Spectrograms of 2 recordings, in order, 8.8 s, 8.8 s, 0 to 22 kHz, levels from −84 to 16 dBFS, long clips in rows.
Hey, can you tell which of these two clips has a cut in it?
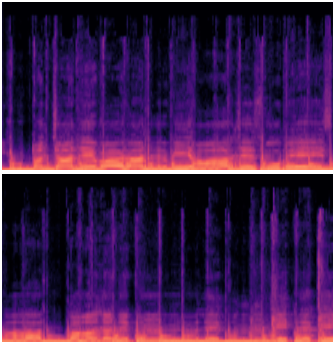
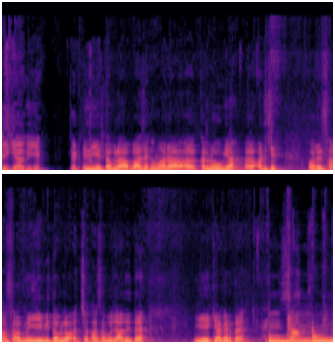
second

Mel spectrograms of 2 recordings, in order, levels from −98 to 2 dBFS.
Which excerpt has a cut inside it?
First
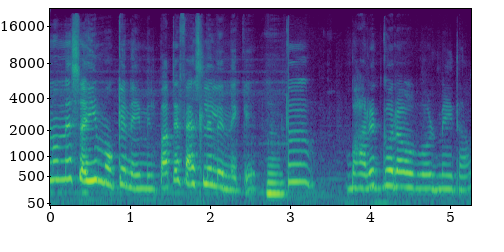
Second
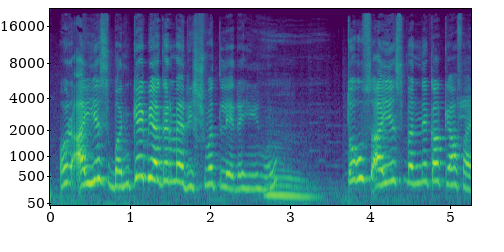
first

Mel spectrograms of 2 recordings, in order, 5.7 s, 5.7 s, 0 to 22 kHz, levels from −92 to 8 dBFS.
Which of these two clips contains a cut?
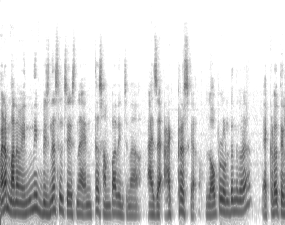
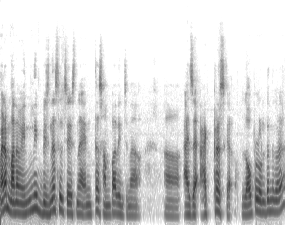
first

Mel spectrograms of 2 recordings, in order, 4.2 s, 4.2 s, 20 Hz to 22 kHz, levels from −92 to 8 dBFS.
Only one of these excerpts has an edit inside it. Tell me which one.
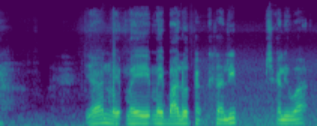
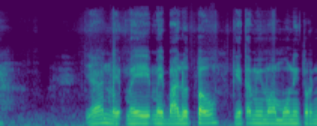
first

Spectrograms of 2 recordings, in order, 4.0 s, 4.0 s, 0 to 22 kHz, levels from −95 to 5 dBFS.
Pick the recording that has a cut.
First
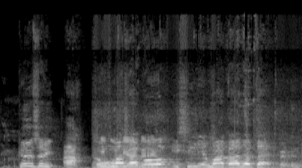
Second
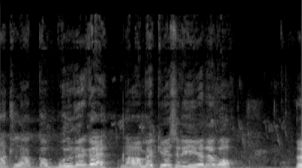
first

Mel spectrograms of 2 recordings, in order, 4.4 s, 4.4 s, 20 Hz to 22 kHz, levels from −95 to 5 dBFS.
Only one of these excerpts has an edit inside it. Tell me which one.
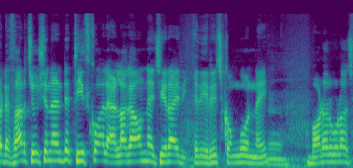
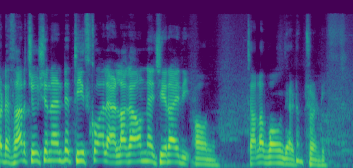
first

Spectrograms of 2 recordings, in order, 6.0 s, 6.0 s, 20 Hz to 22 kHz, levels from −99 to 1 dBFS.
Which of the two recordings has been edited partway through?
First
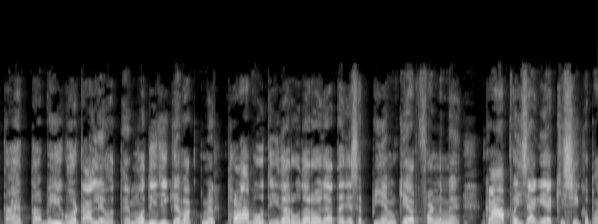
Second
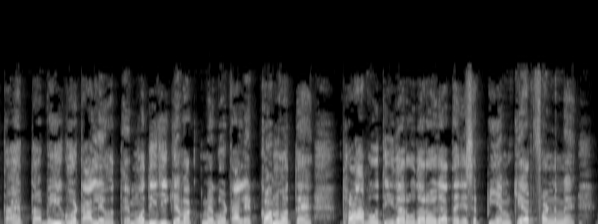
first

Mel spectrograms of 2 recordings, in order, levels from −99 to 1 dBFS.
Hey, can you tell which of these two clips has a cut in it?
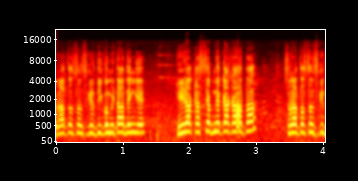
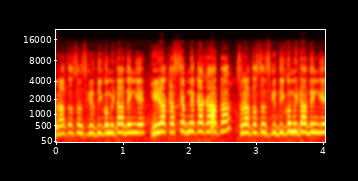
second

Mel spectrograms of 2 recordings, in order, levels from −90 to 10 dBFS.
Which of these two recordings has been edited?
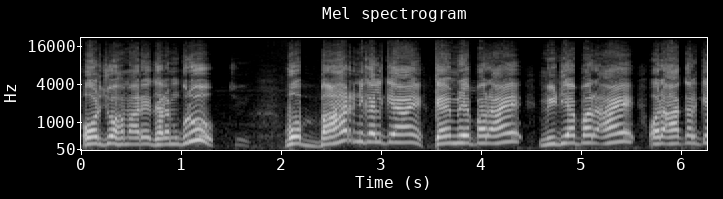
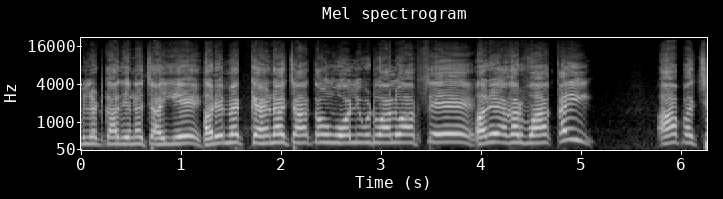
second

